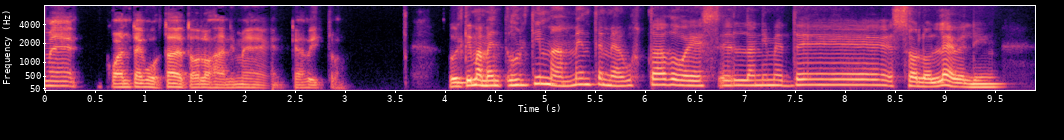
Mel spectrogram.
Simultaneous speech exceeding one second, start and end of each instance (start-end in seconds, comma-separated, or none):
none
